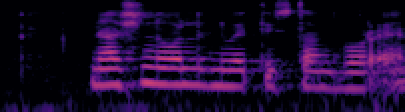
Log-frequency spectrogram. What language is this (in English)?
Afrikaans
